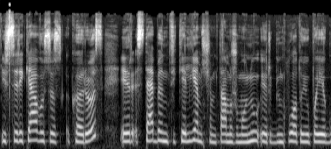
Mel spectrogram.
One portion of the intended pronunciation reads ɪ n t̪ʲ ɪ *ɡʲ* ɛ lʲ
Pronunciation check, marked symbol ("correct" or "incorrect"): incorrect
